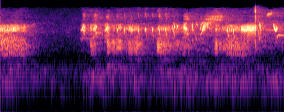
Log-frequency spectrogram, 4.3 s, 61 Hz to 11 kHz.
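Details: Eurasian jays communicating with each other, recorded 10 May 2021: a brief soft chatter, a second of near silence, then a dense run of varied scratchy, chirping and squeaky notes with a few sharp whistled accents near the end.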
